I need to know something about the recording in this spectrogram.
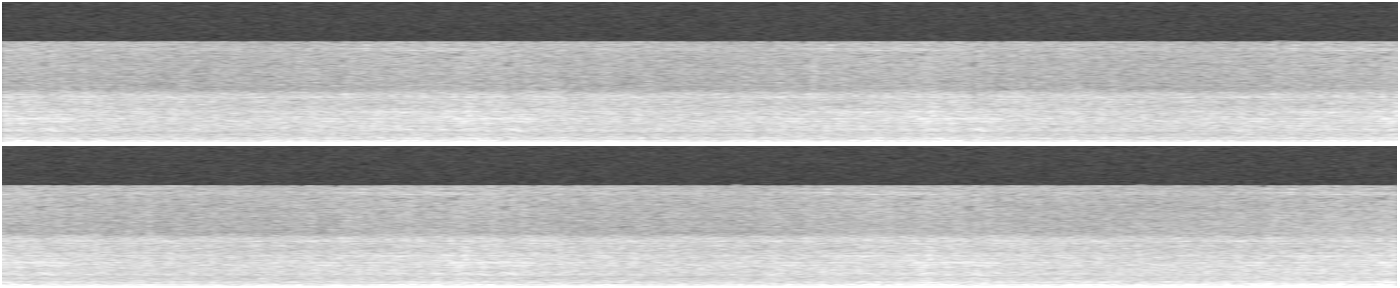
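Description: A combine harvester cuts and threshes grain with a steady whir.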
